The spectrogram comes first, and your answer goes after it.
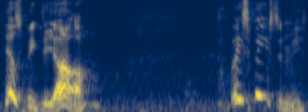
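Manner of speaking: hammed-up self-important believer; over-righteous persona. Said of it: "we get over-righteous".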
